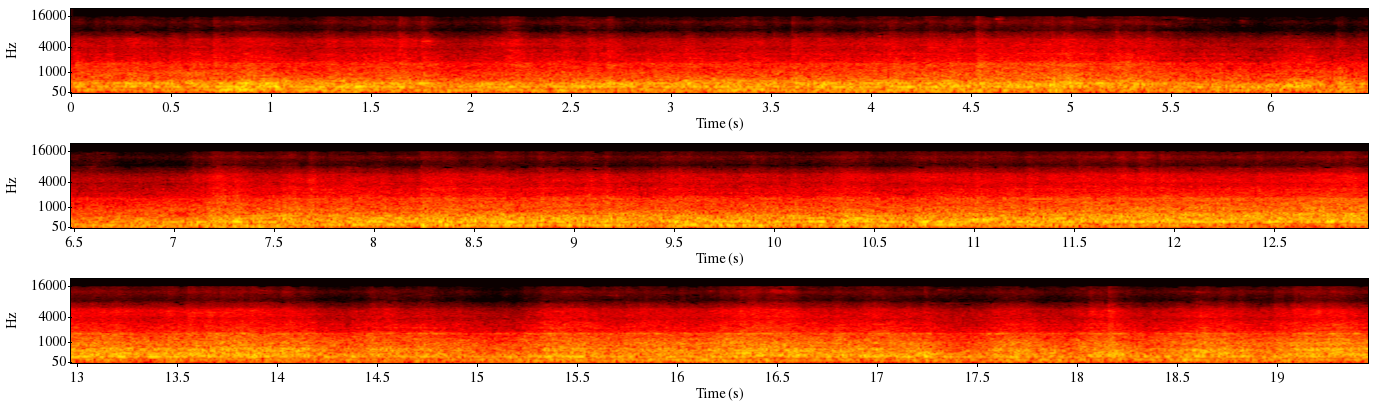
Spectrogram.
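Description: Train running along the track at speed, heard from on board: the steady rumble and rattle of wheels on the rails.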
